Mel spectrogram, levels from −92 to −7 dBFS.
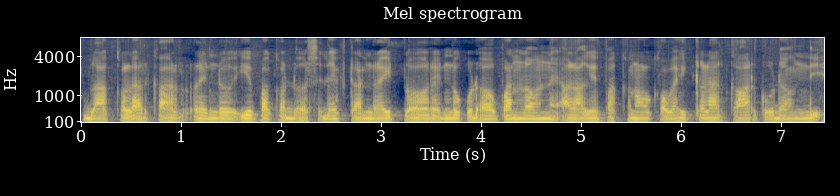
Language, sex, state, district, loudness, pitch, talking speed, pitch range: Telugu, female, Andhra Pradesh, Sri Satya Sai, -18 LUFS, 110 Hz, 195 wpm, 105-110 Hz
